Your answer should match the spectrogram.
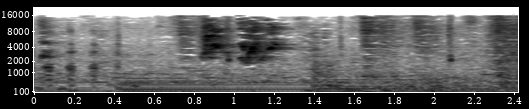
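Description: A lovebird gives one short, harsh burst of squawking chatter about a second in, over steady background music.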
